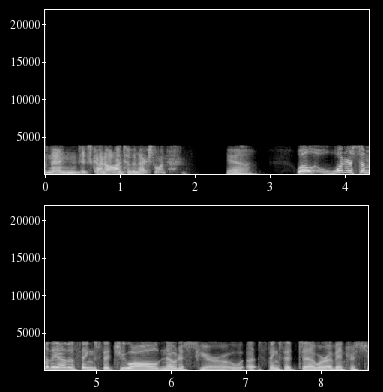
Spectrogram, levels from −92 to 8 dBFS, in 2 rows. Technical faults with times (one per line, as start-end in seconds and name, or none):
0.00-8.64 iLBC codec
